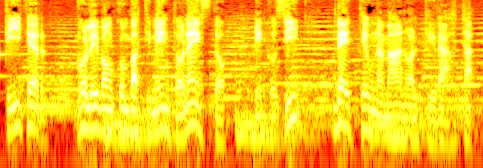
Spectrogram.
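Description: A man's voice: medium pitch, lively intonation, brisk. A man narrating a children's story expressively, slipping into voices for the characters. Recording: music behind the voice.

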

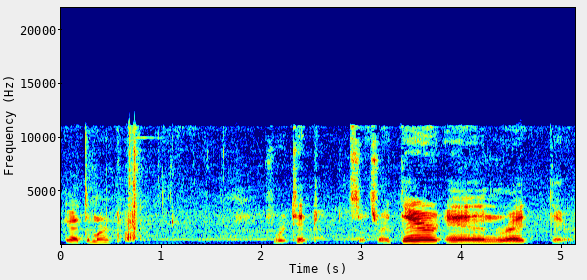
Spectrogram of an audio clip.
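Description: A man who repairs violins, explaining each step of a workshop tutorial in a relaxed, step-by-step way while working at his bench. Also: a little high, measured pace, vocal fry, slight background noise. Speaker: violin maker.

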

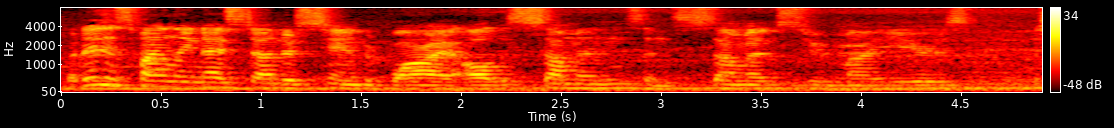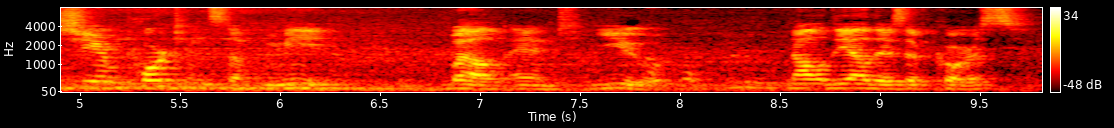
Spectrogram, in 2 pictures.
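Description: A young man gives a live reading of a funny first-person essay at a literary salon held in someone's living room, before a small seated audience. He projects in a deliberate, mock self-important manner, his pitch fairly high. A distant camera microphone picks him up with roomy echo and faint noise.

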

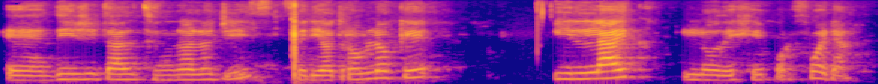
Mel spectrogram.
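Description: A woman's voice: medium pitch, a little slow, a bit bright. A woman student answering in class, hesitant and full of "eh" fillers, mixing Spanish with English phrases. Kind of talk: class participation.

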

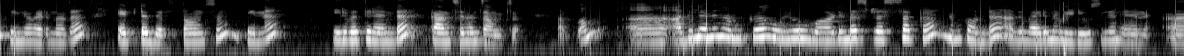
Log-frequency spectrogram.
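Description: A woman's voice: on the high side, mellow. A woman teaching phonetics, patiently sounding out words one sound at a time. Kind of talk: explaining lesson step by step.

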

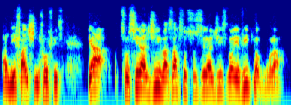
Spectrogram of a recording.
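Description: Husky man, Arabic-accented street German. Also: on the high side, very animated, moderate pace, mellow, no echo. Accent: Arabic-influenced German. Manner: streetwise slang, frequent Arabic interjections and repeated words. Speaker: livestream host. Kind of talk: casual livestream chat with slang. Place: indoor hotel room. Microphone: phone without headphones, held close. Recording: dull, lo-fi phone livestream audio.

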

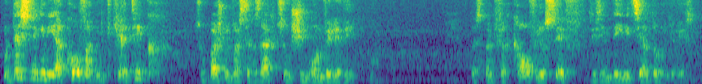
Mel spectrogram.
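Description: A man in his eighties, a rabbi giving a Torah sermon, speaking emphatically and rising from quiet to loud to stress his points. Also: medium pitch, lively intonation, normal speed, slight background noise. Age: 80s. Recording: roomy, distant mic, faint ambience.

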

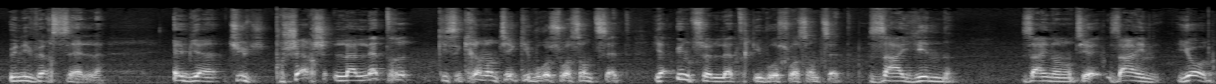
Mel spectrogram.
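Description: A man's voice: a little high, takes it slowly, vocal fry. A man, a rabbi, teaching a recorded Torah class, putting questions to his listeners and answering them himself. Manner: asks questions and answers them himself, animated rise and fall.

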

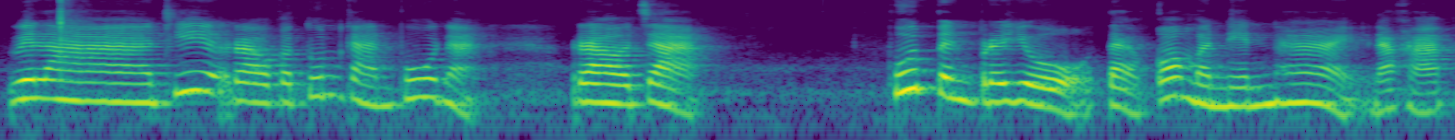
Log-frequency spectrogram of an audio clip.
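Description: A woman teaching parents how to encourage a child's speech, gentle and coaxing, who slows down and stresses words when she demonstrates. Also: on the high side, animated. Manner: gentle, coaxing, often ends phrases with polite particles. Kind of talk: parenting advice lesson.

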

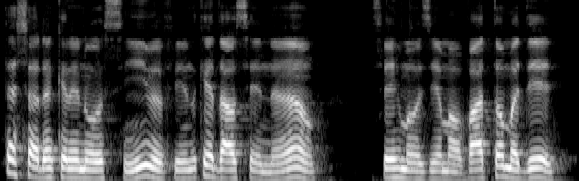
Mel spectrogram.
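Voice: mid-range voice, fairly even intonation, brisk, a little mellow. A person, filming pets at home on a phone, coaxing and cooing at puppies in a playful, chuckling way. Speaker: pet video maker.

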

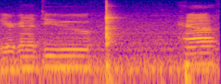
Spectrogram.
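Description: A man's voice: medium pitch, takes it slowly. A young man hosting a home cooking livestream, chatting casually with viewers as he preps food in his kitchen. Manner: laid-back, chatty, talks to viewers in chat while cooking. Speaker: cooking show host. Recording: distant mic with clear room noise.

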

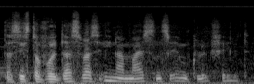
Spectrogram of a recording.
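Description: Performing a charming male painter courting a young woman, an actor uses a gentle, coaxing manner typical of vintage German cinema. The acting is light, the pitch medium and the delivery fast, with music in the background.

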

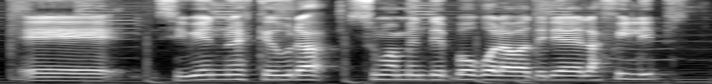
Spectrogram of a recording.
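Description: A man's voice: a little high, fairly even intonation, fairly quick, soft background music. A man, a barber giving a frank, explanatory voice-over tutorial. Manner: frank, explanatory, repeats "muy pero muy". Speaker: barber reviewing shavers.

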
